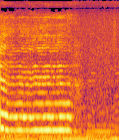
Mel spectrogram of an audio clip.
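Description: A man's voice holding one long, high sung note that dips slightly in pitch just after it starts and stops about one and a half seconds in. Soft background music with guitar and a low bass line plays under it and runs on alone afterwards.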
